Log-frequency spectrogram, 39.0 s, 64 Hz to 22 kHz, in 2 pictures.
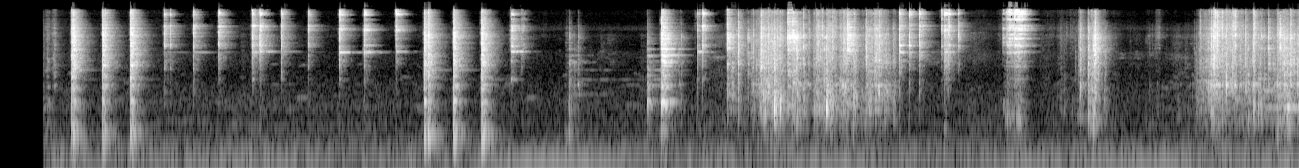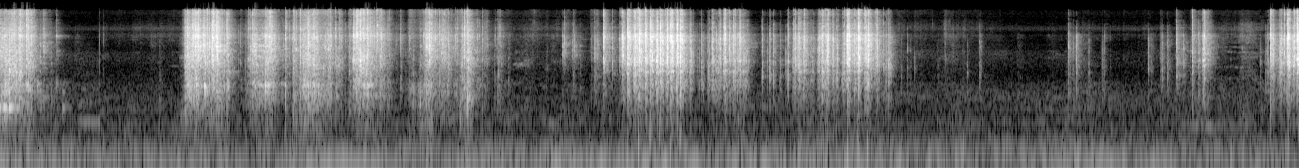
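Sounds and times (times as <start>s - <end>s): packaging rustling and scraping: 11.0s - 13.5s, 22.2s - 27.1s
plastic toys clicking and tapping: 27.9s - 33.3s, 35.4s - 37.8s, 38.4s - 38.9s.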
